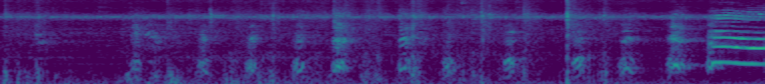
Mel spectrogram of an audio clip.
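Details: A junglefowl, during the luring of a young male with a decoy, gives a quick run of soft, clipped clucks about five a second, then breaks into the harsh, harmonic start of a crow.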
